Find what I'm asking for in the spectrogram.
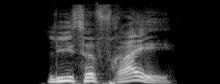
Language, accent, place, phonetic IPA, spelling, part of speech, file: German, Germany, Berlin, [ˌliːsə ˈfʁaɪ̯], ließe frei, verb, De-ließe frei.ogg
- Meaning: first/third-person singular subjunctive II of freilassen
